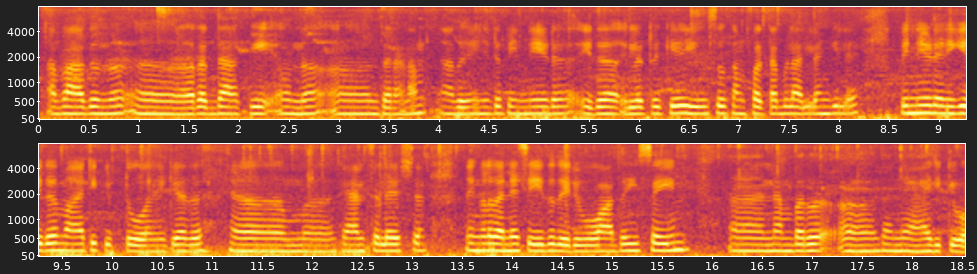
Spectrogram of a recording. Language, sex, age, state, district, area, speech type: Malayalam, female, 30-45, Kerala, Kottayam, rural, spontaneous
